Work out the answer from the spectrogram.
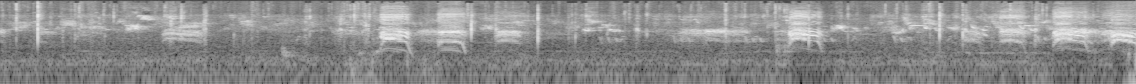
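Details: A huge flock of crows calling while fighting for food: repeated hoarse, rasping caws in irregular bursts, overlapping one another, over a constant background of more distant crow chatter.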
